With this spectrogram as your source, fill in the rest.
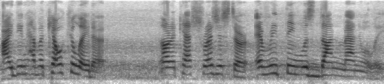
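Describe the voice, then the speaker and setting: With a Portuguese accent, a woman speaks at a high pitch with ordinary pitch variation. Noticeable background noise runs behind her. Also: fairly quick pace. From Portugal, small village. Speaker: marketing executive, panelist. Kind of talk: panel discussion.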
